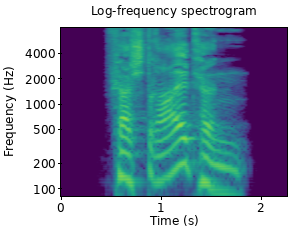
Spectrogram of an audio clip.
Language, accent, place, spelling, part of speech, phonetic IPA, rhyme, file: German, Germany, Berlin, verstrahlten, adjective / verb, [fɛɐ̯ˈʃtʁaːltn̩], -aːltn̩, De-verstrahlten.ogg
- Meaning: inflection of verstrahlen: 1. first/third-person plural preterite 2. first/third-person plural subjunctive II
